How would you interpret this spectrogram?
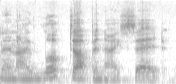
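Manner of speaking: ordinary talk, nothing marked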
